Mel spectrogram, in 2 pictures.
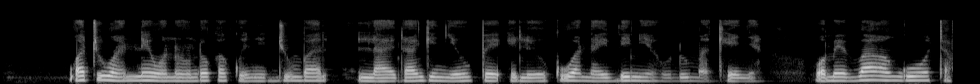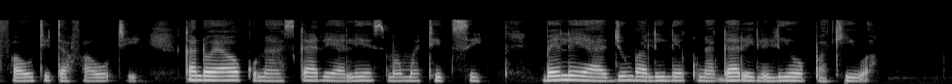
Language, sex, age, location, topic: Swahili, female, 18-24, Mombasa, government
